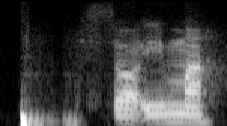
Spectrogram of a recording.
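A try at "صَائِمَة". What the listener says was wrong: Soimah mah di TV Bu, di Indosiar tuh Bu, Soimah. Gak ada haknya Bu. Hei, Bu, gak ada haknya. Soimah.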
